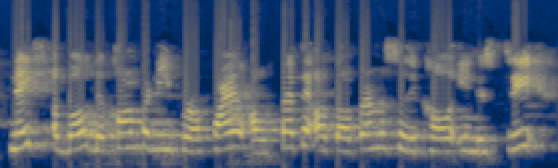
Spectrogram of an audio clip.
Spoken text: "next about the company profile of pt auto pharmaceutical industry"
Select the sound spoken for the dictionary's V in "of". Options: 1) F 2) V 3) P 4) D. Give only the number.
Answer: 3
